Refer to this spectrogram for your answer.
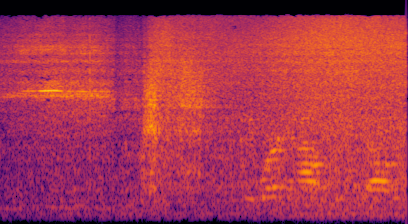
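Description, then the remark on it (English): A giant red high-pressure water cannon drawing seawater hisses steadily against the hull of a shrimp boat at the waterline, spraying off oil, a broad rushing spray that swells in a few surges over several seconds. “Mayo aims the high-pressure spray low, where the simple man's hull meets the water.”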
